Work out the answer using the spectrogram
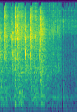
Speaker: The rubbing you can hear is these little bits of rubber still on the new tire. That's just pinging against the brake blocks here. You can hear those rubbing.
